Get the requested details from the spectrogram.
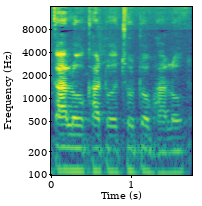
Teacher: বাংলা বর্ণমালার অধ্বনিটি অনেক সময় উচ্চারণের ক্ষেত্রে ও এর মত হয় এবং এই শব্দ শেষের অধ্বনি ওকার দিয়ে লেখা যেতে পারে শব্দের · শব্দের শেষের যে অধ্বনিটা ওকারের মত উচ্চারণ হয় সেটা আমরা ওকার দিয়ে লিখতে পারি পারি যেমন কালো খাটো ছোট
